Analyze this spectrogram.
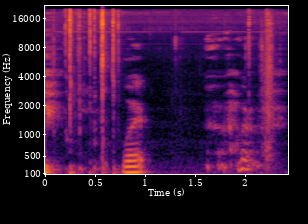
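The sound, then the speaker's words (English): Typing on a computer keyboard: a quick run of light key clicks, with a voice talking alongside. “I could probably type that up, look that up real quick, but let's do that real quick.”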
